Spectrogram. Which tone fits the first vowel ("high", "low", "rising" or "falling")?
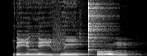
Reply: low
